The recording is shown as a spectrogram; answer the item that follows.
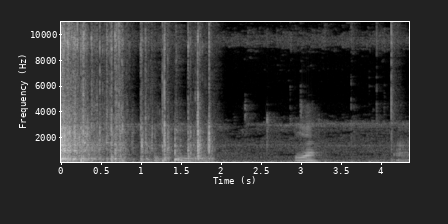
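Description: Crisp fried horn-plantain chips tipped from a wire strainer into a plastic bucket: a dense rattle that dies away in the first half second, then a scatter of sharp clicks as the last chips drop.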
